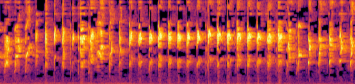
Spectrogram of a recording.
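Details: Nganjuk-bred konslet lovebird giving its long nonstop song. The song is a dense, high-pitched chattering trill, about four sharp notes a second, steady and unbroken throughout.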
